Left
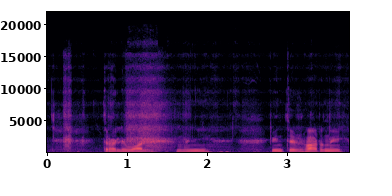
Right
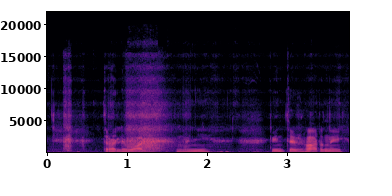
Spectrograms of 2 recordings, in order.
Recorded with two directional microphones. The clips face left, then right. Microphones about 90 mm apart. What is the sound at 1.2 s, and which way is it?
Speech, 35° right (ahead or behind).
